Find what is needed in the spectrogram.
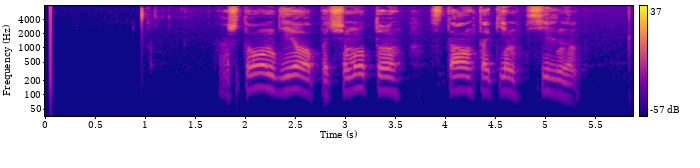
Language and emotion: Russian, neutral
